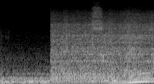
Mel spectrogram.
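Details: BMW 335i N54 after boost leak fix, alternator, water pump, gaskets, walnut-blasted intake valves and catch can, around 2,500 rpm: smooth pull with rising tone and quick airy blow-off valve rush on lift; turbo working properly.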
